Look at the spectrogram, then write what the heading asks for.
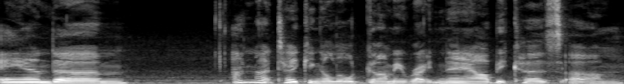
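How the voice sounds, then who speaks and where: A woman speaks in a monotone with flat intonation. Her pace is fairly slow. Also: medium pitch for a woman. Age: 60s. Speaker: pastor. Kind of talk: casual bible study. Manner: halting.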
